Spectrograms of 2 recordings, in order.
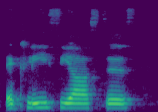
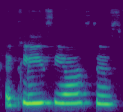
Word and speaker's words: Ecclesiastes: King Solomon, the wise King Solomon, even in Ecclesiastes, oh, that word, I'm surprised, I'm glad I pronounced it properly. Ecclesiastes chapter 8, verses 16 to 17.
